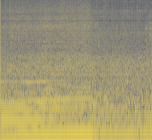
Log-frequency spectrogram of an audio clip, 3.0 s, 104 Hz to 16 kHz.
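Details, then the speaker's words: Honda Civic, built engine with Precision 5858 turbo, Skunk2 Pro 1 cams, driving at about 5 psi boost below VTEC: steady raised rev with clean tone, then a short hiss on lift-off; healthy turbo spool. "Ah, the turbo noise, dude. Ah, God, I missed it."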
